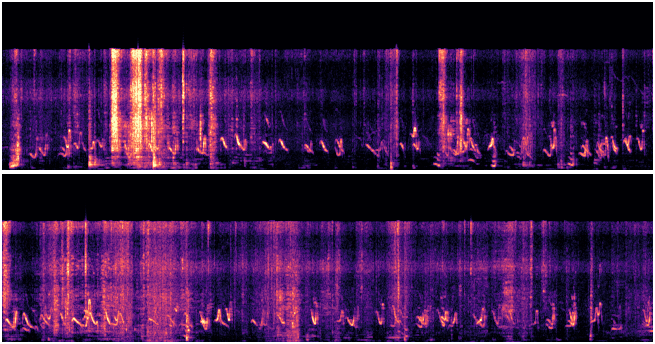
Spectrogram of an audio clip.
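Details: A brood of captive-bred grey francolin chicks from Punjab keeps up a dense, busy chorus of tiny high peeps, many overlapping, broken by brief bursts of rustling and knocking.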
